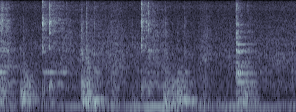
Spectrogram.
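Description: Brinjal frying in a pan is turned and stirred, close sizzling hiss with several sharp scraping strokes of a spatula against the metal, loud and near, with no talk.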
